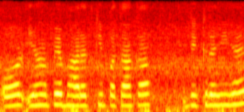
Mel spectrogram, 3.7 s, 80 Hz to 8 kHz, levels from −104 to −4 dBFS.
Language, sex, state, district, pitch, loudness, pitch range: Hindi, female, Uttar Pradesh, Hamirpur, 265 Hz, -24 LUFS, 255-275 Hz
